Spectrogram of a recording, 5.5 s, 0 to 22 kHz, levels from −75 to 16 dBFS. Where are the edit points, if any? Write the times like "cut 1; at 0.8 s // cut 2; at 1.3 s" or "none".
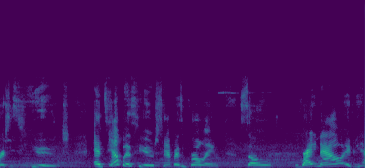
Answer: none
